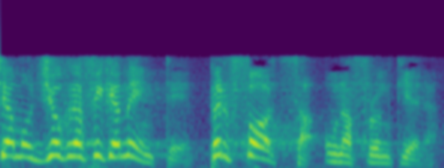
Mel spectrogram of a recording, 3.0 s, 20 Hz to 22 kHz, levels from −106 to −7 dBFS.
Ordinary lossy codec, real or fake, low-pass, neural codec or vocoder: none; fake; 5.4 kHz; codec, 16 kHz in and 24 kHz out, 1 kbps, XY-Tokenizer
